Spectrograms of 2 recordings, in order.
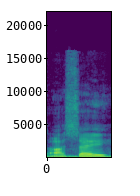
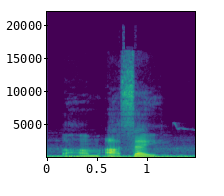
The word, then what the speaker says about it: Asa: It's pronounced Ashe, or sometimes it's pronounced Ase, but it's a name they give Jesus.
